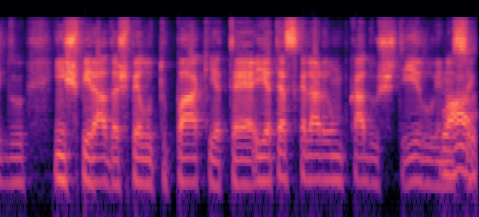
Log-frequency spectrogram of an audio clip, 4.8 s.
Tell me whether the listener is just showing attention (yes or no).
no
